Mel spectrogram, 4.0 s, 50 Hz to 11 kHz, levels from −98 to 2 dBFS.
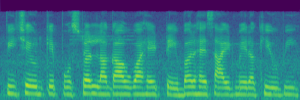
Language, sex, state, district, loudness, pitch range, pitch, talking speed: Hindi, female, Himachal Pradesh, Shimla, -16 LUFS, 180-195 Hz, 185 Hz, 165 wpm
